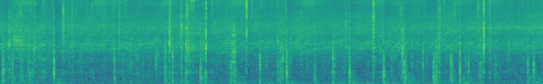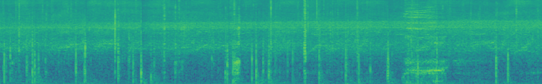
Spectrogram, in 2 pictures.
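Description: Heavy rain on a canvas tent: a steady hiss with many irregular drop taps. A short, louder sound comes near the end.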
